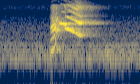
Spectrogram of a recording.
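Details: Alexandrine parakeet known for talking, uttering a single short, loud, harsh squawk that rises sharply and then slides down, lasting about half a second, in a quiet room with faint hum.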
